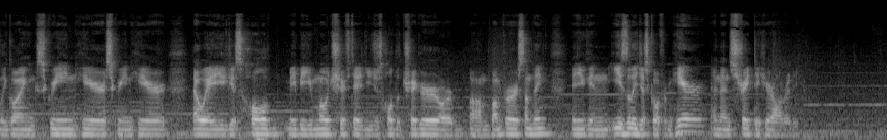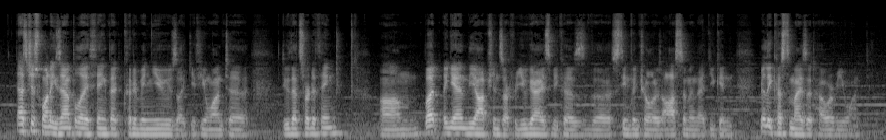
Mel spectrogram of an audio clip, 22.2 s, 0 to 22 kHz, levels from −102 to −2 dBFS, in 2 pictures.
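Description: No dropouts, distortion, glitches or other technical faults are audible anywhere in the recording.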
